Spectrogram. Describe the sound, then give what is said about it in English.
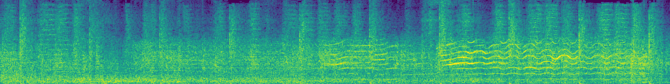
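A train rumbles past on an elevated railway downtown, loud and steady throughout, with clattering wheels and high squealing metal tones rising in the second half. “Downtown, a train on the overhead railway passes by.”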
